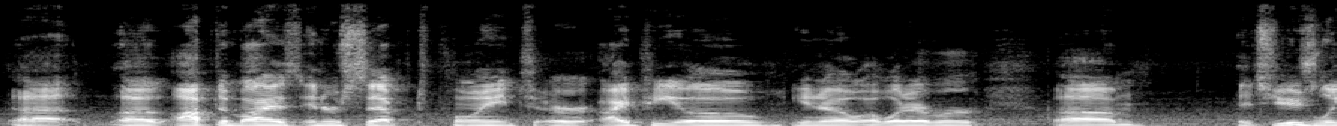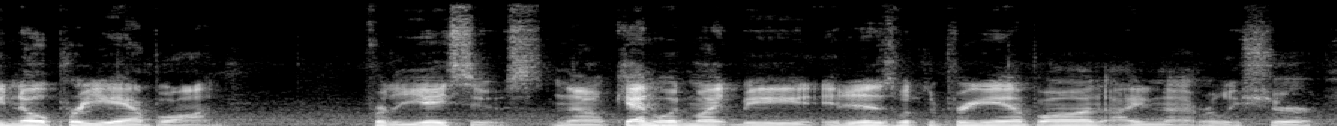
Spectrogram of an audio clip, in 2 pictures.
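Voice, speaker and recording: Guy doing casual ham radio tech talk, kinda halting, thinking out loud, noisy background. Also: mid-range voice, fairly even intonation. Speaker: amateur radio operator. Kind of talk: casual technical chat.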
